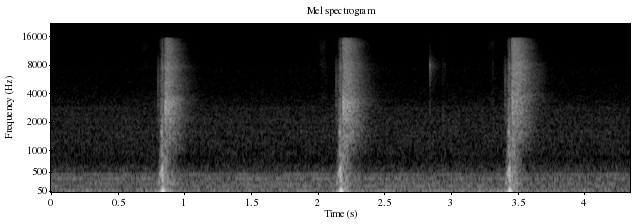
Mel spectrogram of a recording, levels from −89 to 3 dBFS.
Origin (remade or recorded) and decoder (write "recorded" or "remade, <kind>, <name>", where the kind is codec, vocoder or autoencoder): recorded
